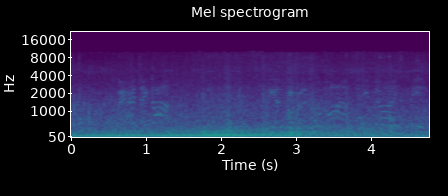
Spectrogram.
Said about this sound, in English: On the main road, the truck drives past, missing their trail.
